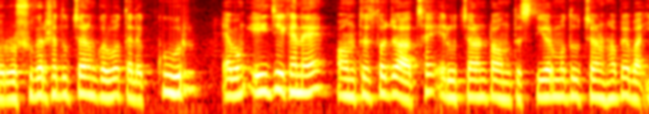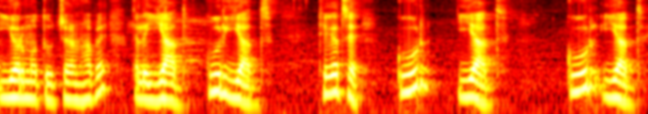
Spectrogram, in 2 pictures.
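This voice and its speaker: A man's voice: on the high side, a little mellow. Patient man teaching Sanskrit pronunciation. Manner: patient, repeats each syllable, checks understanding. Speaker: scripture recitation teacher. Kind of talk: slow syllable-by-syllable pronunciation lesson.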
